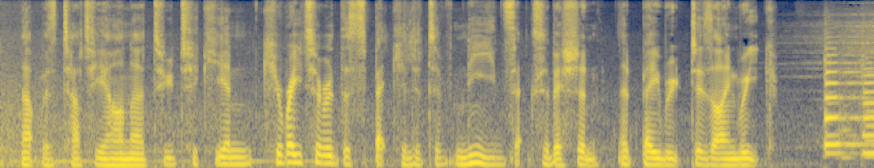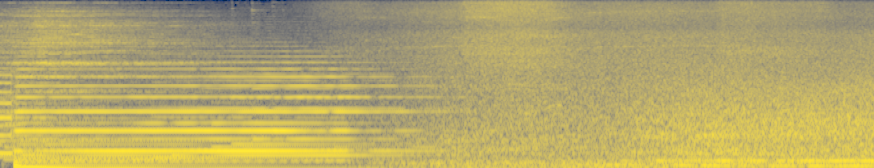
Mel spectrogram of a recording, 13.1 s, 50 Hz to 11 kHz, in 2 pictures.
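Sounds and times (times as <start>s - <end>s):
busy road traffic rumbling in Beirut: 0.0s - 2.8s, 7.6s - 13.0s
speech: 0.2s - 5.9s
loud sustained horn blaring: 6.1s - 10.4s.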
